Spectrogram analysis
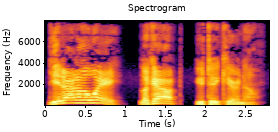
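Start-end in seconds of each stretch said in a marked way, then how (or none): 0.0-1.0 shouted warning. Acted. Warning someone in danger. 1.2-1.7 high, sharp cry of alarm; shouted warning. Acted. Warning someone in danger.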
